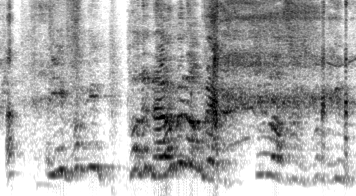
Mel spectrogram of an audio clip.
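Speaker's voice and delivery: high, loud, laughing indignation; laughing outrage. Real, not acted. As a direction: protest while cracking up. Teasing gift, both laughing.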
